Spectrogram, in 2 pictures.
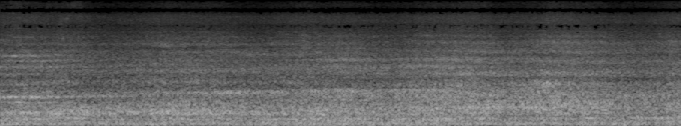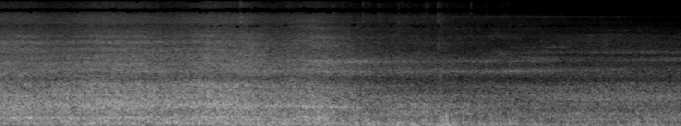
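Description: Electric passenger train passing alongside the platform, with loud rolling noise from wheels on rails. A whine that falls slightly in pitch at first runs over it. The noise fades away from about fourteen seconds in.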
